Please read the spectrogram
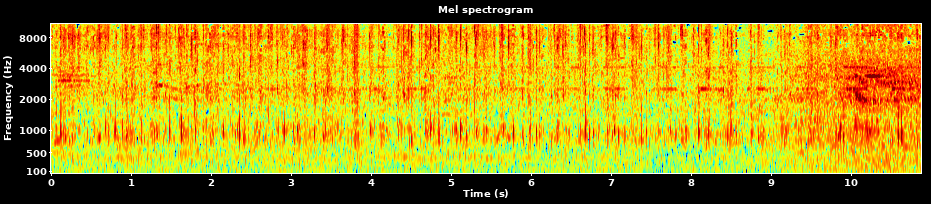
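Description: Hooves of a column of horses clip-clopping on a paved street at a walk, many hoofbeats overlapping in an irregular patter.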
